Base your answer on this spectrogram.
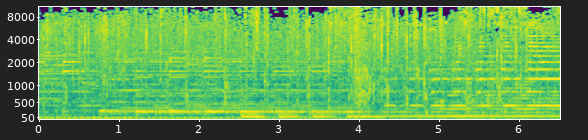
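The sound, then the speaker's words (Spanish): Hooves clip-clop as a duke rides a horse with his entourage outside a castle in a film scene; steady, brisk hoofbeats run throughout. “Fuera del castillo y bajo un brillante sol, el duque monta a caballo junto a su séquito.”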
